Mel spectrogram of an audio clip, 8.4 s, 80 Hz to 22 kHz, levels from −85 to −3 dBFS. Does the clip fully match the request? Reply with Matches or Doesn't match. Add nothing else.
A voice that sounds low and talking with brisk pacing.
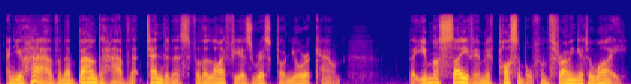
Matches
